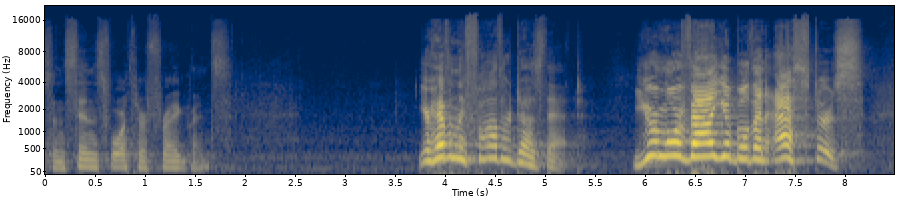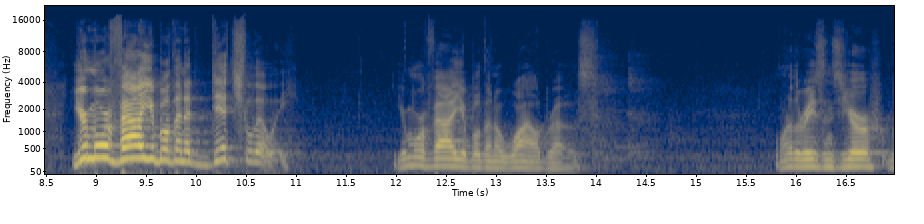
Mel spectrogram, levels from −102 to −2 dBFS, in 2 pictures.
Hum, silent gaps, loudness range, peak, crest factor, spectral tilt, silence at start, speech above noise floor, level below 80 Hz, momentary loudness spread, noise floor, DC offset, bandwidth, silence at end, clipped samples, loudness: none; none; 21 LU; 0 dBFS; 26 dB; -5 dB/octave; 0.05 s; 48 dB; -64 dBFS; 24 LU; -72 dBFS; under 0.1%; 16 kHz; 0 s; under 0.1%; -21 LUFS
